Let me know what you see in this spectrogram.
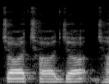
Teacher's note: च छ ज झ तालु से बोला जाता है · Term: तालव्य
